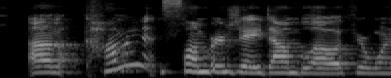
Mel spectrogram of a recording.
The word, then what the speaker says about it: Schlumberger: to be one of the seven people that pronounce it wrong um comment Slumber J down below if you're one of the seven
